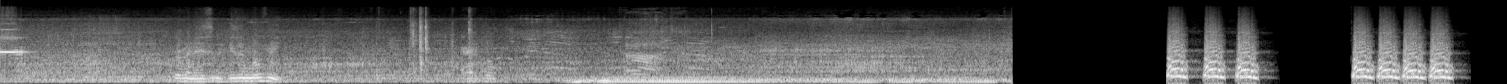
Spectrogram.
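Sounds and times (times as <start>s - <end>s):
short loud pitched notes: 0.0s - 0.4s
vehicle engine hum: 0.0s - 10.2s.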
